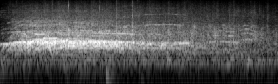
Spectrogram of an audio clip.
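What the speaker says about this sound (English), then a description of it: "Let's give her a round of applause." Crowd at a university graduation ceremony in Pretoria applauds a doctoral candidate, sustained clapping mixed with loud, high wavering ululation and cheering that slowly tapers off.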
